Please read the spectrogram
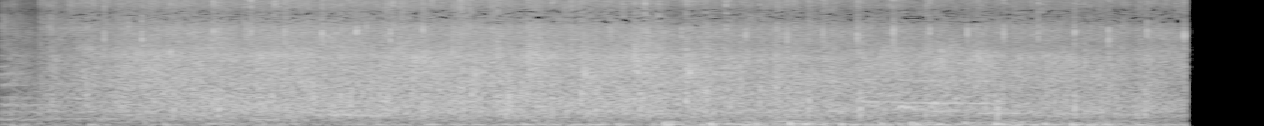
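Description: Audience applauding, swelling during the first second and then steady, until it cuts off suddenly near the end.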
